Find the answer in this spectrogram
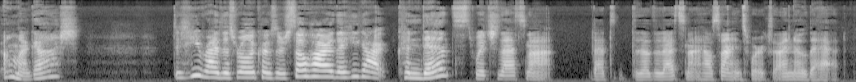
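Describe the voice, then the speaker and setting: Playful woman telling a funny story. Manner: playful, animated, jumps into high squeaky voices. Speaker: podcast host. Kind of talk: casual storytelling.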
